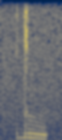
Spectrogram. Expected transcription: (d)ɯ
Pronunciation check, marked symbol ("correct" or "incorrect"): correct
